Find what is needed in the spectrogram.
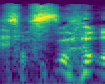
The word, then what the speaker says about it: sestina: We've had haiku threads and limic threads, but someone made a post the other day about Sistinas. or maybe it's pronounced differently and I am showing my lack of familiarity again, but how else would you pronounce it? Sestina? – Sestina. – It's probably Sestina, yeah.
